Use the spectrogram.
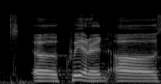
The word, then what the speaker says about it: qryn: So, qryn. qryn. So think of it as like querying. Okay, qryn.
